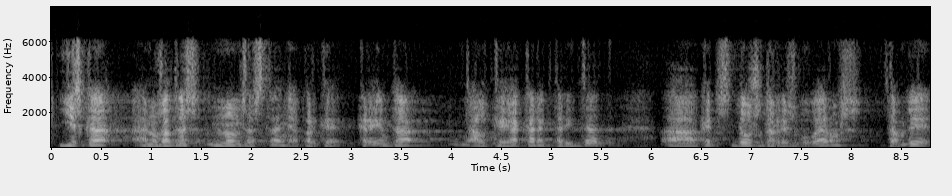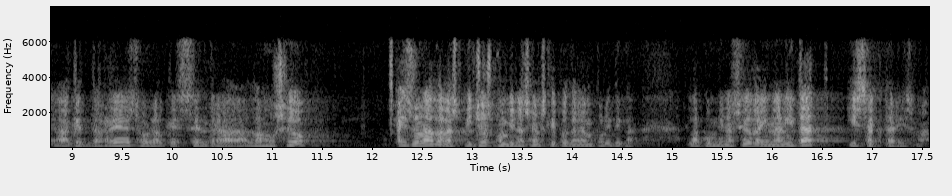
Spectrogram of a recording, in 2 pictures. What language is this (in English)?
Catalan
